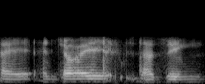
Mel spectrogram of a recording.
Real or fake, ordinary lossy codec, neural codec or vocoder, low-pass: fake; none; codec, 24 kHz, 3 kbps, HILCodec; 3.6 kHz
